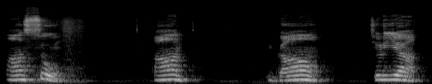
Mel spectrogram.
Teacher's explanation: नाक से सांस बहुत कम निकलती है और मुख से अधिक · अनुनासिक के उच्चारण में नाक से बहुत कम सांस निकलती है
